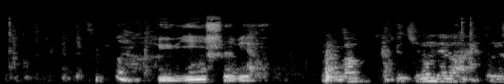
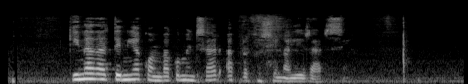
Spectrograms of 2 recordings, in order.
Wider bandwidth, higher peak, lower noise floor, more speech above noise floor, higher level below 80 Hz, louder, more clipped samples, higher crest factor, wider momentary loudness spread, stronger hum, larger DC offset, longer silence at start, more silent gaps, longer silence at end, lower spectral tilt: about the same, 10 kHz vs 11 kHz; about the same, -2 dBFS vs -2 dBFS; first, -63 dBFS vs -47 dBFS; first, 44 dB vs 27 dB; second, -66 dBFS vs -58 dBFS; about the same, -19 LUFS vs -21 LUFS; neither; about the same, 18 dB vs 20 dB; second, 19 LU vs 22 LU; neither; neither; about the same, 0.1 s vs 0.1 s; neither; second, 0 s vs 0.6 s; about the same, -5 dB/octave vs -5.5 dB/octave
